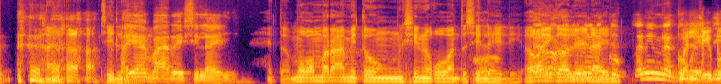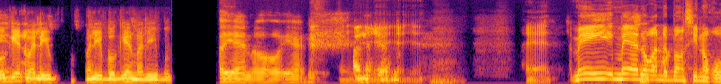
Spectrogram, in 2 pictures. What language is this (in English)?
Filipino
